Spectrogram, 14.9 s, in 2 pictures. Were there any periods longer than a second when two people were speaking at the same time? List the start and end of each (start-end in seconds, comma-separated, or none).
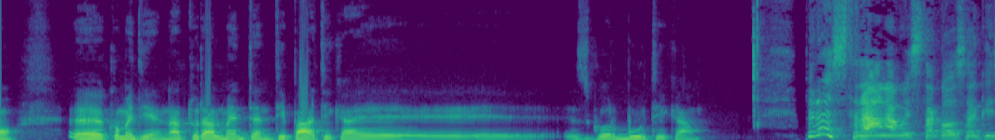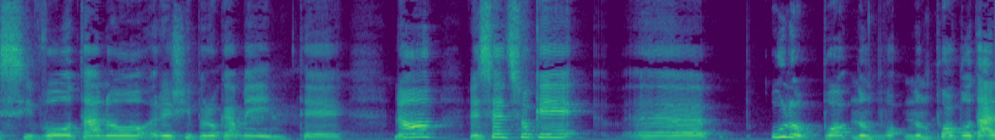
none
